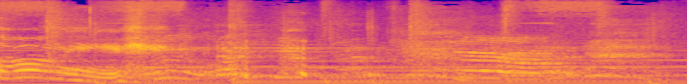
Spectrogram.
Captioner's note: laughs; crying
